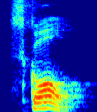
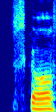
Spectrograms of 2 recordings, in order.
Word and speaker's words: Skål: Skål. Skull. So yeah, very okay. So Skål. the Minnesota Skål. Vikings, the football team here, they say skull is like their fight cry for like their football team, their American Yeah.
